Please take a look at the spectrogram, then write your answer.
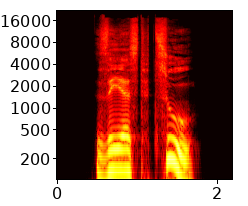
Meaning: second-person singular subjunctive I of zusehen
- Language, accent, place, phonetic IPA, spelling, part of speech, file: German, Germany, Berlin, [ˌzeːəst ˈt͡suː], sehest zu, verb, De-sehest zu.ogg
